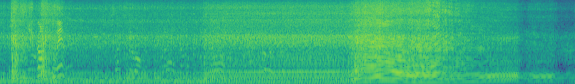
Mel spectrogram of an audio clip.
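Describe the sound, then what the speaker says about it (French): A rally motorcycle pulls away from the start of a special stage at a Charente rally, its engine revving up through rising gears from close by, with people talking over the engine noise. "J'attendais que la moto parte."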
